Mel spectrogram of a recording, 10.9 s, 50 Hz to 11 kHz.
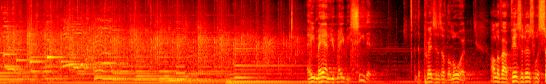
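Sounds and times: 
congregation clapping hands: 0.0 - 7.3
sustained organ or keyboard chords: 0.0 - 10.9
speech: 6.2 - 7.6, 8.4 - 10.9.

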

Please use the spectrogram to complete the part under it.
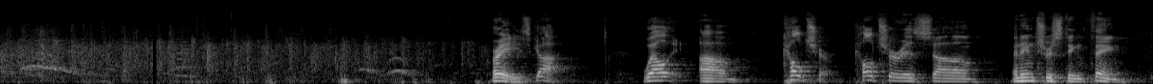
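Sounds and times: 
audience applause: 0.0 - 5.0
speech: 4.9 - 5.7, 6.4 - 11.4.

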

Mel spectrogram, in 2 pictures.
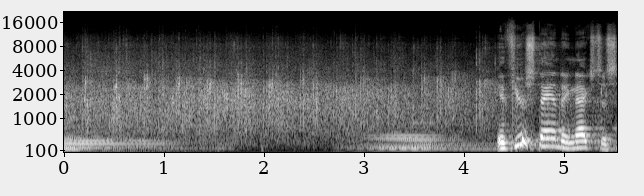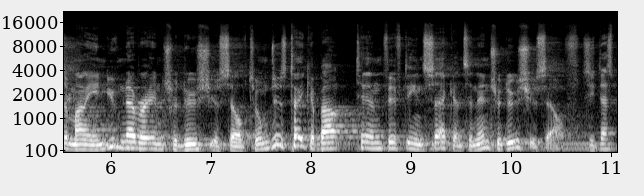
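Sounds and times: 
church congregation clapping to welcome guests: 0.0 - 5.8
speech: 4.3 - 11.0.

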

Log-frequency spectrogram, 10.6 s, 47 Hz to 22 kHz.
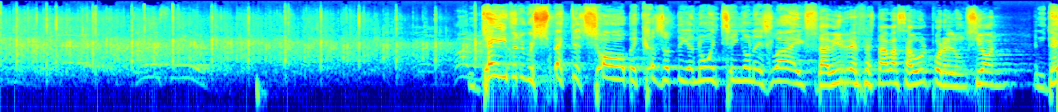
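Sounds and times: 
congregation clapping hands: 0.0 - 5.4
speech: 4.7 - 10.5.

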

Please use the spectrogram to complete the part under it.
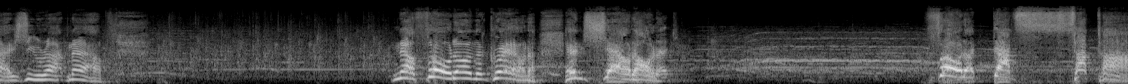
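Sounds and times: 
speech: 0.0 - 1.4, 3.9 - 6.8, 9.3 - 11.2
crowd of people clapping their hands: 0.0 - 5.6, 6.4 - 9.8.

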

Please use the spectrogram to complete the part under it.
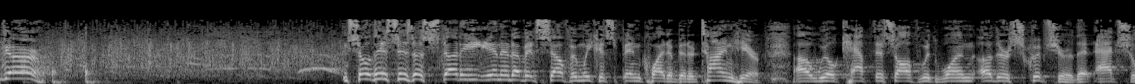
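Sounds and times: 
speech: 0.0 - 0.9, 3.4 - 11.3
congregation clapping hands in praise during a worship service: 0.0 - 4.2.

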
